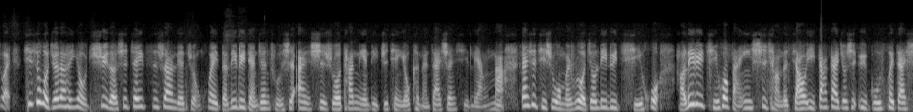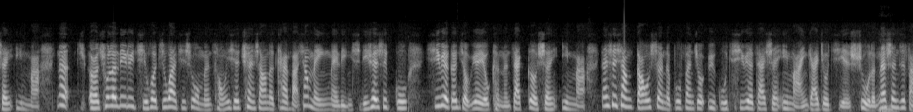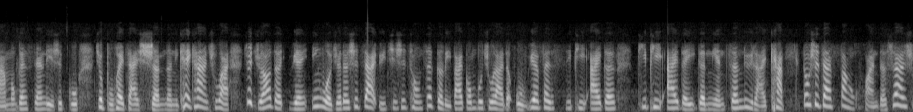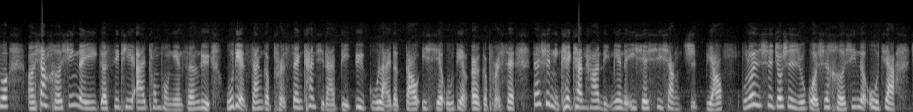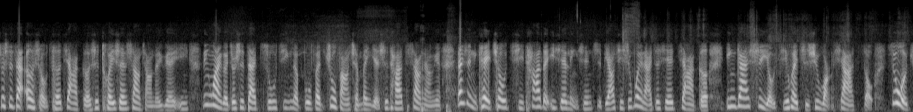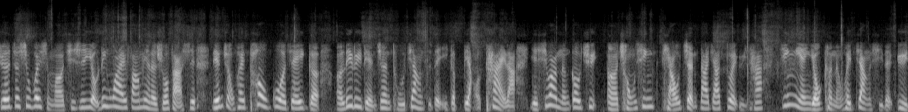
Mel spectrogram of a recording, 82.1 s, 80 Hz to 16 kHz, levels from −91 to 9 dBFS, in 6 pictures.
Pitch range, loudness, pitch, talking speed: 190-255 Hz, -20 LUFS, 215 Hz, 320 characters per minute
